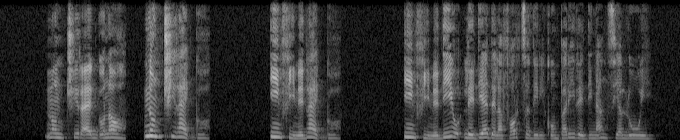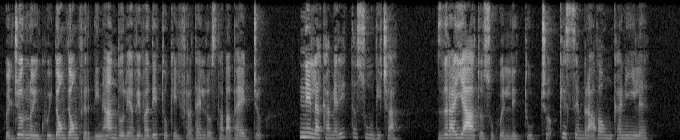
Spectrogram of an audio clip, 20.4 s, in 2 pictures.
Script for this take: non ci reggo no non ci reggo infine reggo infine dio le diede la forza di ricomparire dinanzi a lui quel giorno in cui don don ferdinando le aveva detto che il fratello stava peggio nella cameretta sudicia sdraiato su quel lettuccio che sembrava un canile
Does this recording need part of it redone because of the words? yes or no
no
